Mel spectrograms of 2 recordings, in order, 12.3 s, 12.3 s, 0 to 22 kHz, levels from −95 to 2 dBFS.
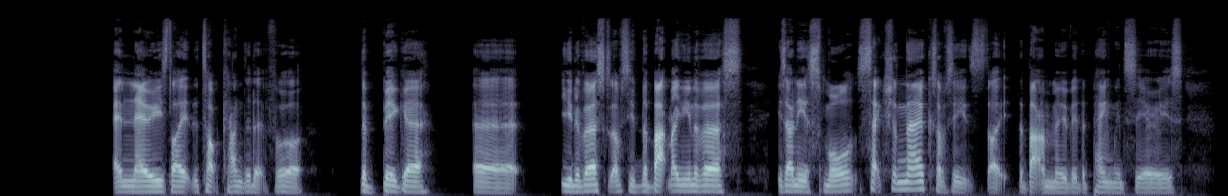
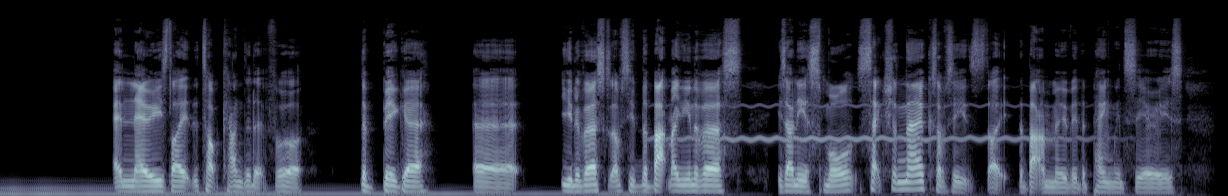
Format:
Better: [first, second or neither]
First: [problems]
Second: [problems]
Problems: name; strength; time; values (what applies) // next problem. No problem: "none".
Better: first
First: none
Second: background music; noticeable; throughout; 20 dB below the speech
